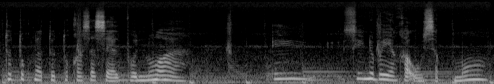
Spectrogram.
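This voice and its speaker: A woman's voice: medium pitch, expressive, normal speed, over music, natural voice. A woman playing a loving, weary middle-aged mother in a Filipino radio drama, with a tender, coaxing, sighing manner. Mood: probing.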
